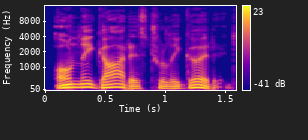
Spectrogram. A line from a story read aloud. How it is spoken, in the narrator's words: Jesus says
